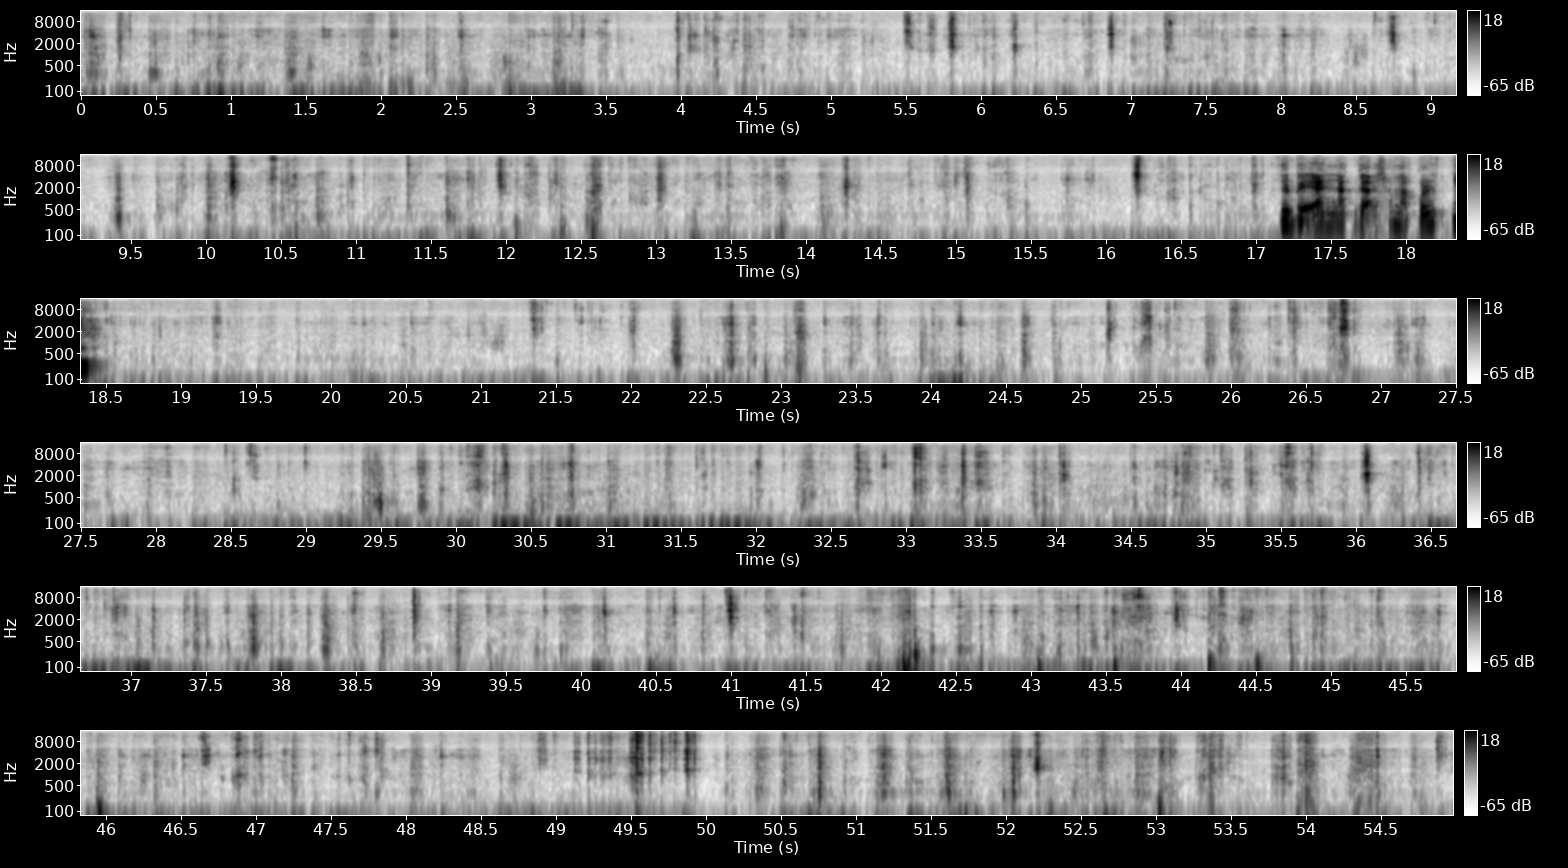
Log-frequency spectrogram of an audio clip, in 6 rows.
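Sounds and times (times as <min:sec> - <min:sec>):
chewing and crunching food: 0:00.0 - 0:54.9
mouth sounds: 0:17.2 - 0:18.6.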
